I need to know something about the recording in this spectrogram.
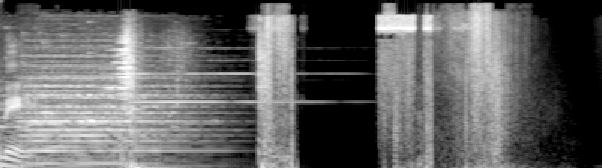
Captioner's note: static noises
